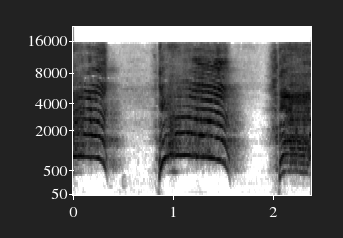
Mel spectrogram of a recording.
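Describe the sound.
A person imitates high-pitched screaming: three loud, sustained shrieks in quick succession, each with a sharp onset and a falling tail, separated by brief silences.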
